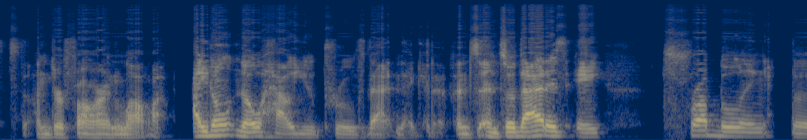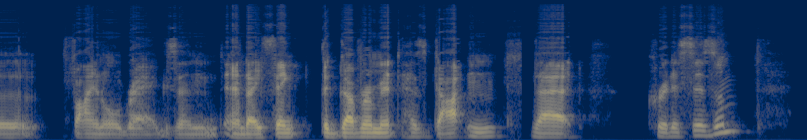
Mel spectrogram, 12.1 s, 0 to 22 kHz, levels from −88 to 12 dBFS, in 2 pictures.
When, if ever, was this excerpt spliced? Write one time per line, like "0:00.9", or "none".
0:01.3
0:05.8
0:10.0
